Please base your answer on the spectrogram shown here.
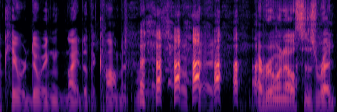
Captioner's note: laughing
